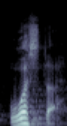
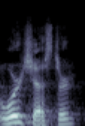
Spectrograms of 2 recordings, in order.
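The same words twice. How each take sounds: First: The name is said in a shortened local form. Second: The name is said the way it is spelled. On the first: The speaker calls it right. "it's Worcester" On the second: The speaker calls it wrong. "Spelled like you would say Worcester. ... It's not Worcester"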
